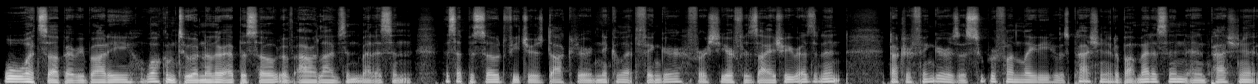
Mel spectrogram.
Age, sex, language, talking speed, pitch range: 20-39, male, English, 170 wpm, 100-110 Hz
